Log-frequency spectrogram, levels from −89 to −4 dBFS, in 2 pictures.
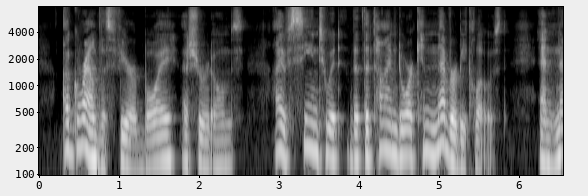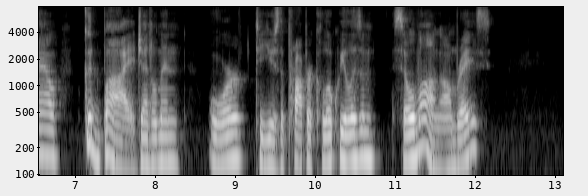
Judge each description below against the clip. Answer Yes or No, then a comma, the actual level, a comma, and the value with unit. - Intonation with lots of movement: No, average, 4.0 semitones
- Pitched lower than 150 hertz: Yes, medium, 140 Hz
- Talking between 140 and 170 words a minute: Yes, average, 150 wpm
